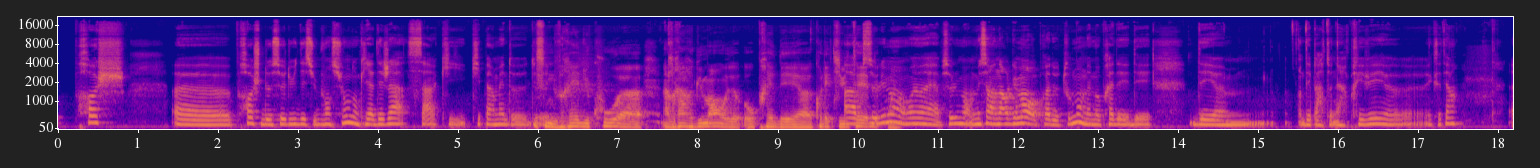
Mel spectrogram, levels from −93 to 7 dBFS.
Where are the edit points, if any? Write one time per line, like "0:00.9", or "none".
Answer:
none

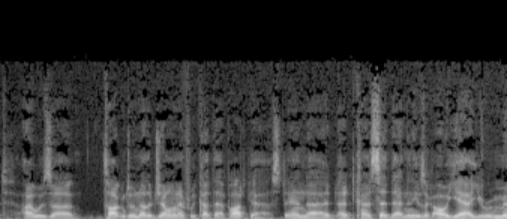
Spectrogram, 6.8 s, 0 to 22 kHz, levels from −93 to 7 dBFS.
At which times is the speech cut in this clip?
none

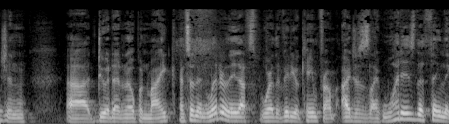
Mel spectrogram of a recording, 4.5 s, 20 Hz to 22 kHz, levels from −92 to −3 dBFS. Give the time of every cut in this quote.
0:01.8

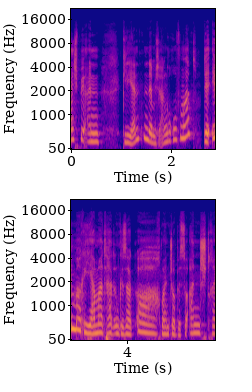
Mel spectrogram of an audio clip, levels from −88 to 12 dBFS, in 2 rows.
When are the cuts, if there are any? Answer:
0:02.6

